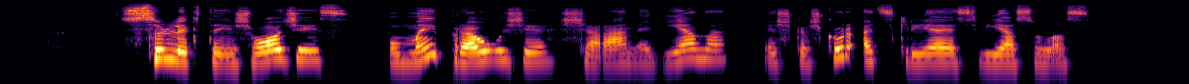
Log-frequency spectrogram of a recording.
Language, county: Lithuanian, Alytus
